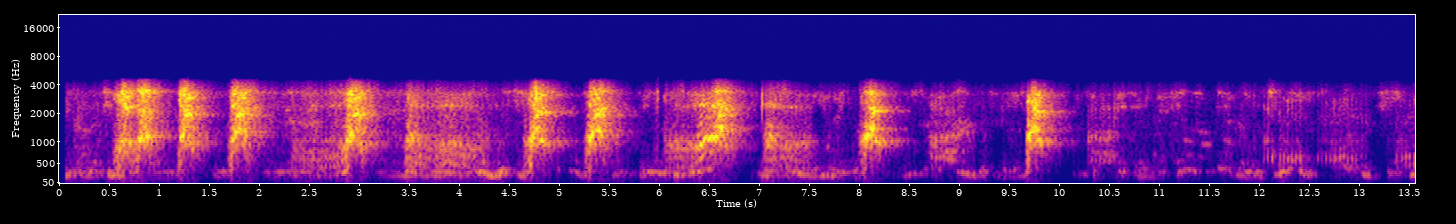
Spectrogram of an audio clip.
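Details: Three-month-old West Highland White Terrier puppy, angry and barking nonstop: sharp high yapping barks in irregular bursts, some close together, with a low murmur of voices underneath throughout.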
